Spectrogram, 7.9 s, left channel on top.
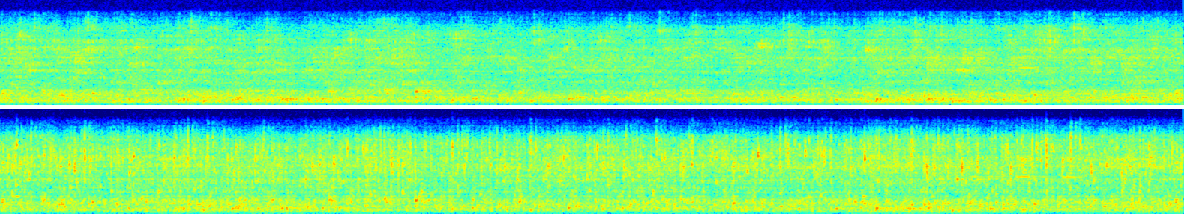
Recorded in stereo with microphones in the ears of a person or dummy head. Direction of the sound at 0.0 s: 50° right (ahead or behind).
